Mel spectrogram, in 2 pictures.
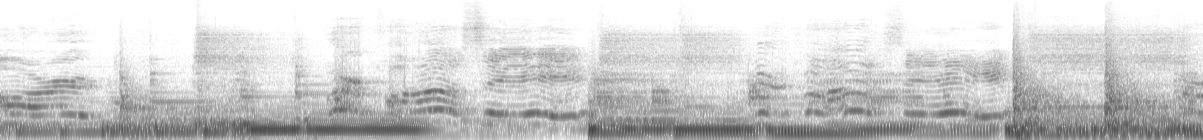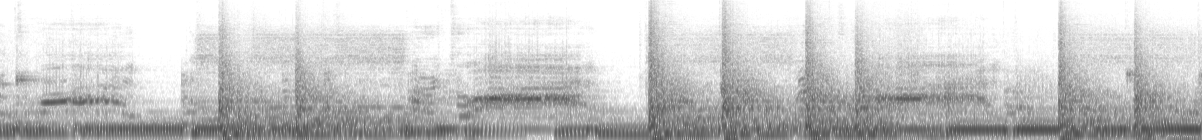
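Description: Rock band demo music: bass and guitar holding chords under a wavering melody line, with a drum kit coming in about five seconds in and keeping a beat.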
